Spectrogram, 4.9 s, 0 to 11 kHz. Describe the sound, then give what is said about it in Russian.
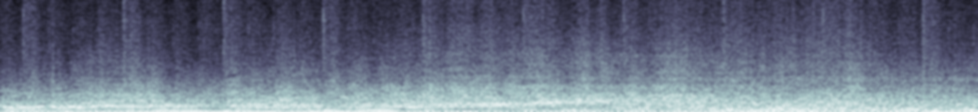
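A Su-30SM fighter jet performing a barrel roll roars loudly overhead above a small boat on Lake Baikal, a dense, continuous blast of engine noise that stays powerful throughout, with no voices. “Вот вам бочка в исполнении Су-30СМ.”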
